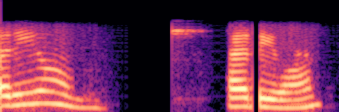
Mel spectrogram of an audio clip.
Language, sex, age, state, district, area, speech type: Sindhi, female, 45-60, Delhi, South Delhi, urban, conversation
